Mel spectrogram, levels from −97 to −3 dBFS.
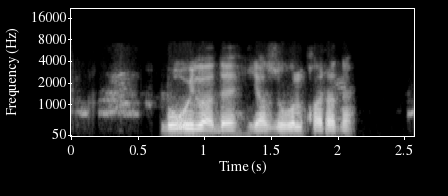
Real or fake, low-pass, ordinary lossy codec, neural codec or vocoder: real; 7.2 kHz; Opus, 32 kbps; none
